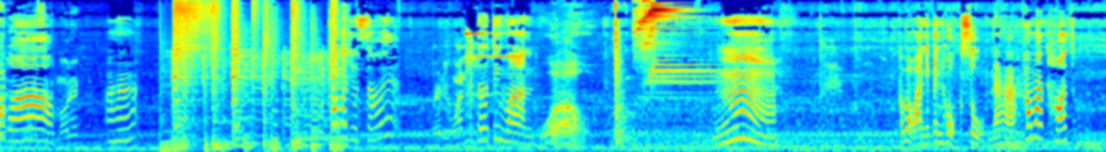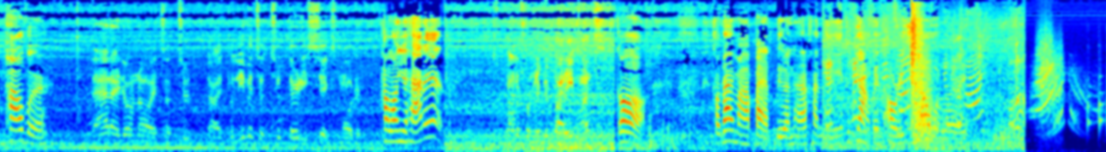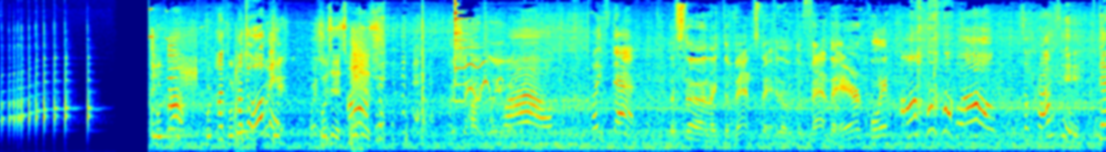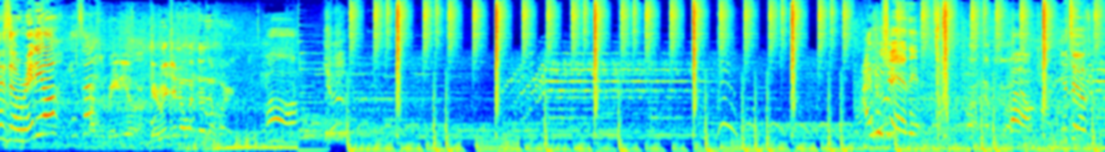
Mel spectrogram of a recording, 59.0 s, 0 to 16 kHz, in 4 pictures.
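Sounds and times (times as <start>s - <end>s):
voices talking: 4.4s - 8.1s, 9.0s - 20.7s, 21.4s - 28.4s, 31.5s - 48.9s, 55.6s - 58.9s
hood hinges squeaking: 7.9s - 9.7s
metal hood latch click: 8.1s - 8.5s.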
